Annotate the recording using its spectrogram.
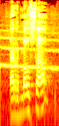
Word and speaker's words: Hermosa: The thing is, I know the H is silent. Mm-hmm. That's all I know now. – Hermosa. – And yeah, you got to roll your R. Yeah, roll them damn R's.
